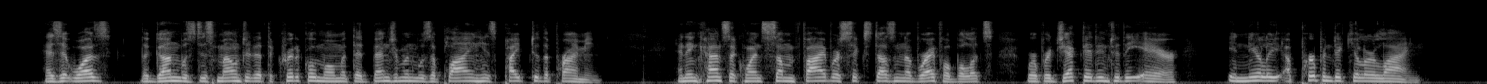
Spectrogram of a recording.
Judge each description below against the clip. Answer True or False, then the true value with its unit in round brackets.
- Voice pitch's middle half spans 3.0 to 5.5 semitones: False (2.4 semitones)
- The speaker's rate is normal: True (165 wpm)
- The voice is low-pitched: False (150 Hz)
